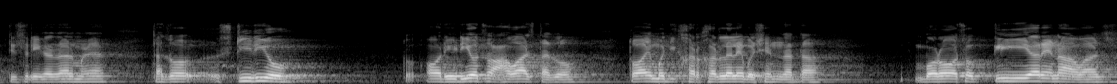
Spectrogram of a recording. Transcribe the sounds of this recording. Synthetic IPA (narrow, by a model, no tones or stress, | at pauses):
t̪isɾiɡəd͡zalmiɭjaɾt̪jat͡sɔsʈiɾio | ɔɾeɽijot͡sɔaʋad͡zt̪jat͡sɔt̪ɔajməd̪ʱikʰəɾkʰəɾlelẽbəɕend͡zat̪a | bɔɾɔəsɔklijəɾjɛnaːʋad͡z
